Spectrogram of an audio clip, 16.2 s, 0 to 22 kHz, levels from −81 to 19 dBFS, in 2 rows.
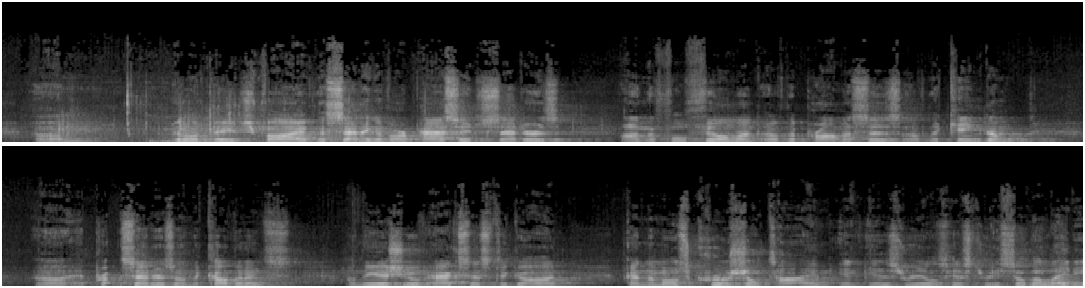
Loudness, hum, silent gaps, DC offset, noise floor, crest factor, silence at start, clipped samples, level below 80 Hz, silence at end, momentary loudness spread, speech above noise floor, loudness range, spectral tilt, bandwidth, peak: -18 LUFS; none; none; under 0.1%; -42 dBFS; 20 dB; 0 s; under 0.1%; -68 dBFS; 0 s; 16 LU; 22 dB; 7 LU; -1.5 dB/octave; 17 kHz; 0 dBFS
